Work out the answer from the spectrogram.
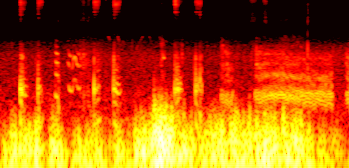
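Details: Female grey francolin calling: a quick run of short, harmonic, clucking notes, then a longer nasal harmonic call with steady tone, all over heavy low rumbling noise.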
